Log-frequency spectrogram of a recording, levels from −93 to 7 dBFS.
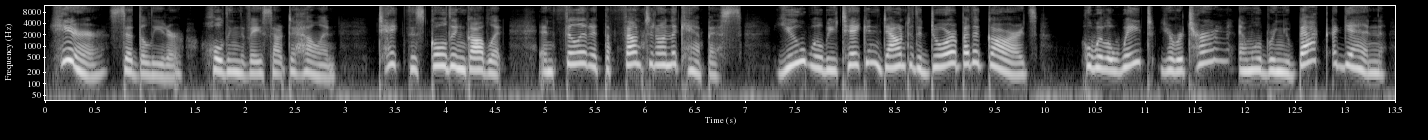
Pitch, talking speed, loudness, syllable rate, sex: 250 Hz, 200 wpm, -18 LUFS, 5.0 syllables/s, female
